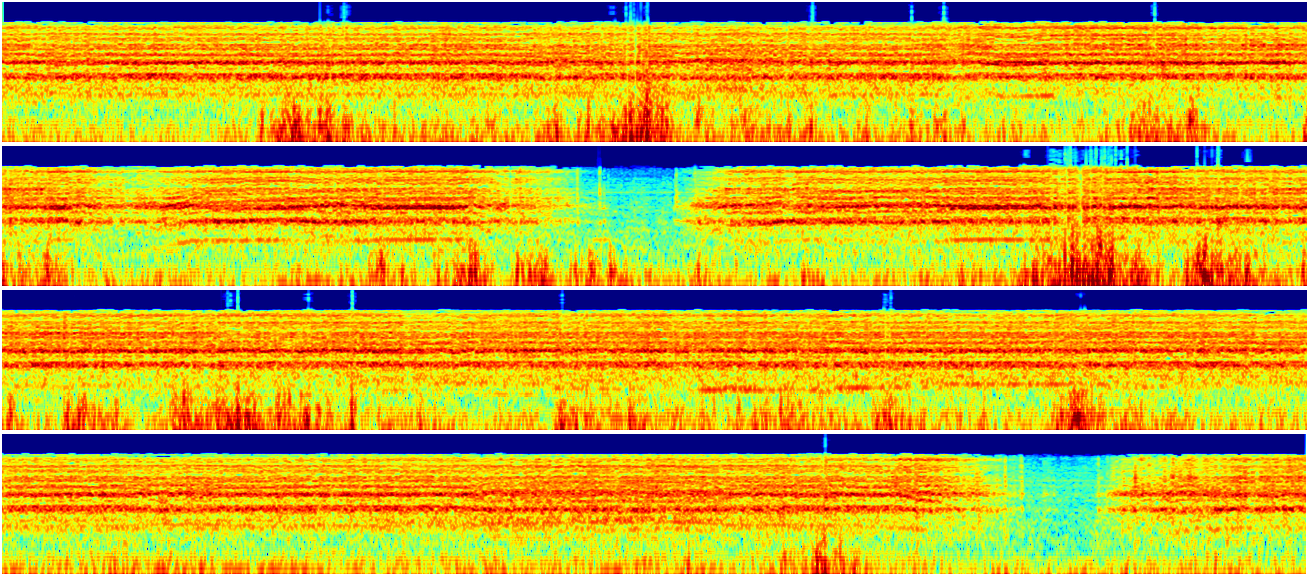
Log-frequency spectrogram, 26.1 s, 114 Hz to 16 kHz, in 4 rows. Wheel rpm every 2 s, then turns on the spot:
160, 160, 160, 140, 90, 130, 160, 160, 160, 160, 160, 160, 60.
none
